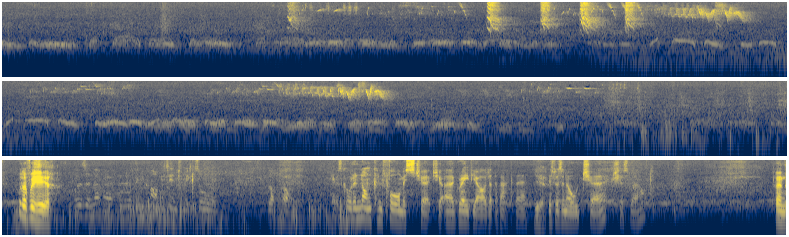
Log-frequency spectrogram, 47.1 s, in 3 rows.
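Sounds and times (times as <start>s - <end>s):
low wavering hoot-like bird call: 0.0s - 27.3s.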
